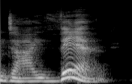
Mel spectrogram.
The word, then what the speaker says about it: dive: Watch as, juntando, I dive in. Dive, o E não é pronunciado, você já junta o V no in. Dive in.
